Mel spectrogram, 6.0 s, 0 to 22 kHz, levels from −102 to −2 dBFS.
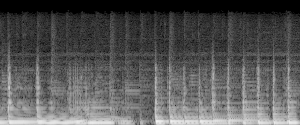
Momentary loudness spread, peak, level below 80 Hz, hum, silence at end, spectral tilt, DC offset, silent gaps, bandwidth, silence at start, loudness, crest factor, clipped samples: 5 LU; -2 dBFS; -24 dBFS; none; 0 s; -9.5 dB/octave; under 0.1%; none; 4 kHz; 0 s; -17 LUFS; 14 dB; under 0.1%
